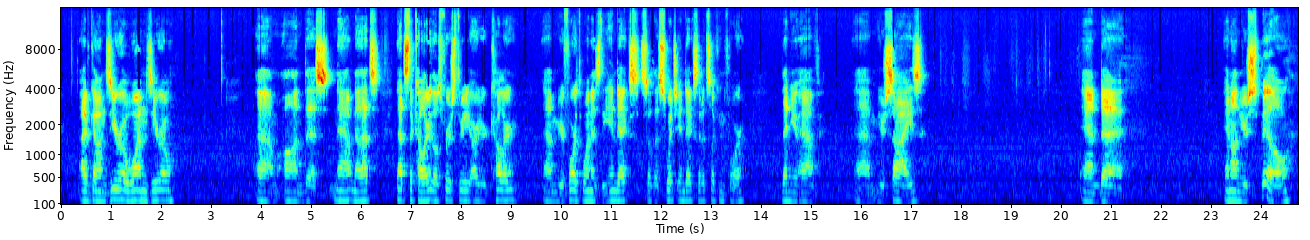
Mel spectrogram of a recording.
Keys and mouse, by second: 6.8 BackSpace, 16.8 click, 19.1 click.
